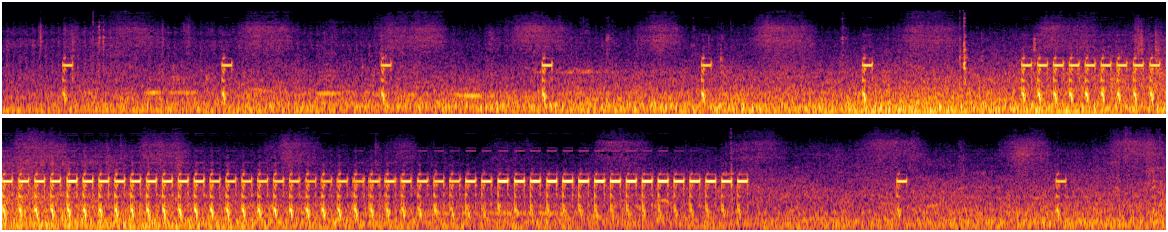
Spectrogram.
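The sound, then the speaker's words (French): An audible pedestrian crossing signal in Brussels sounds a loud, rapid, high-pitched beeping for about four seconds, meaning pedestrians may cross, over steady street traffic noise, with slower, sparse ticks before and after. “Quand c'est voilà, ça, on peut traverser.”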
